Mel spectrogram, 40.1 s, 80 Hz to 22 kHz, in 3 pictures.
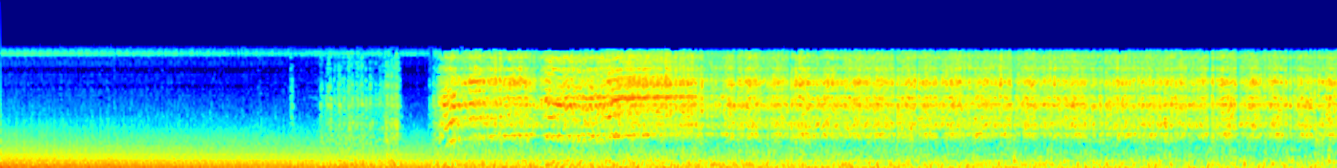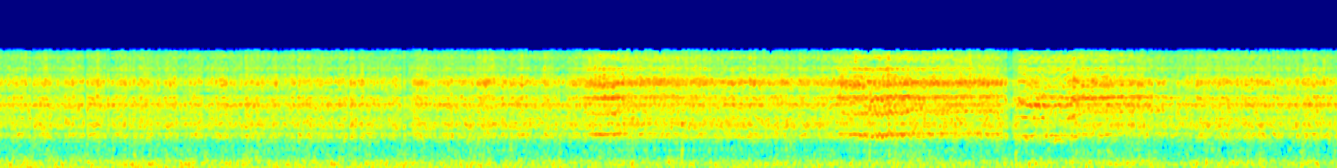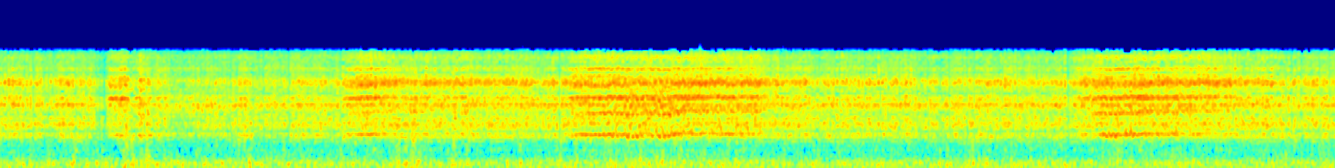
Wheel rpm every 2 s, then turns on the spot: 0, 20, 180, 230, 230, 230, 240, 230, 240, 230, 230, 220, 230, 230, 230, 230, 220, 230, 230, 230.
none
